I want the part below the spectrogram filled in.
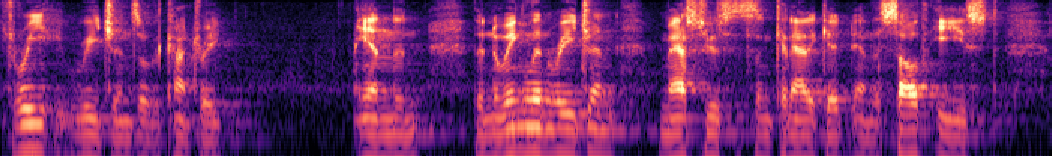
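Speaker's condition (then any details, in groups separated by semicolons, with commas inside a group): No condition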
